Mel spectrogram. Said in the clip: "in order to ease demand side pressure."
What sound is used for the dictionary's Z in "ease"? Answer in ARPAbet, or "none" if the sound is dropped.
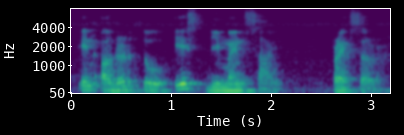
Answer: S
